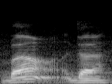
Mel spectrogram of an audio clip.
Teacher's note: Kalau ain sukun itu sifatnya bain-bain, arti tidak rakhawah, ni tidak pula syiddah, tidak bertalian dan tidak pula terputus suara kita. Jadi sedang saja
